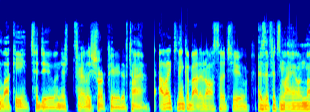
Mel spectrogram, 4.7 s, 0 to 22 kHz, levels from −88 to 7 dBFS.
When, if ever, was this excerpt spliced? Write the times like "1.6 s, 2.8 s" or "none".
2.3 s, 3.7 s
